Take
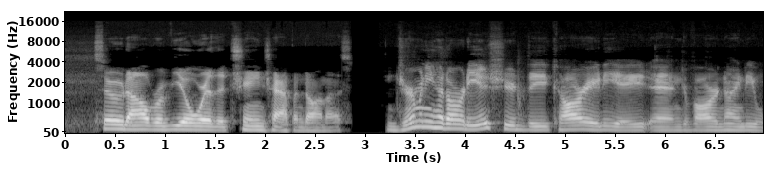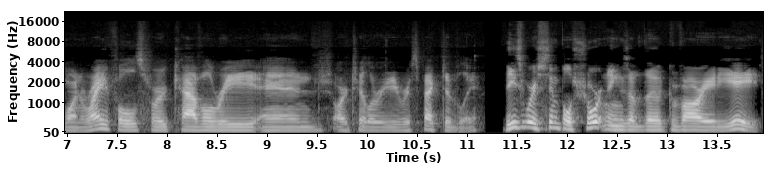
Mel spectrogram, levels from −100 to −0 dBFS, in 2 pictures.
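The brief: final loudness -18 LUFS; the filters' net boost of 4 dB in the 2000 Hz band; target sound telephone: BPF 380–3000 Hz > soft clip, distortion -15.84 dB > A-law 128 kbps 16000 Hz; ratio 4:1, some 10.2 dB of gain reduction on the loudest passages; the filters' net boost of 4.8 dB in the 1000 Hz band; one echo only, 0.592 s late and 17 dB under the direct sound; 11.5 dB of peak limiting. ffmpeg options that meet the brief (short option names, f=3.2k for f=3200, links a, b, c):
-af "equalizer=f=1k:t=o:g=5.5,equalizer=f=2k:t=o:g=4,acompressor=threshold=-23dB:ratio=4,alimiter=limit=-20dB:level=0:latency=1,highpass=380,lowpass=3k,aecho=1:1:592:0.141,asoftclip=threshold=-25dB,volume=16.5dB" -ar 16000 -c:a pcm_alaw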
